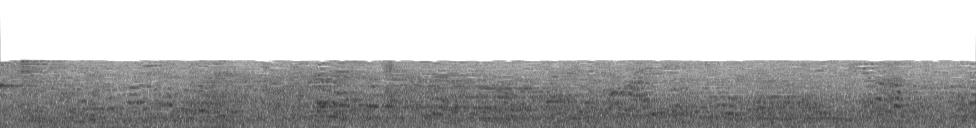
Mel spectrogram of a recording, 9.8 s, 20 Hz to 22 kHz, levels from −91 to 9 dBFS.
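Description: From start to finish the sound is band-limited, with nothing above about 3.1 kHz, and carries heavy codec damage: a dull, smeared quality with a watery, fizzy texture where the spectrum has been thinned out. The likely cause is AAC compression, here AAC-LC at a very low bitrate, on the order of 8 kbps. At that rate the encoder lowers its cut-off and leaves holes or noise-filled bands across the spectrum.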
